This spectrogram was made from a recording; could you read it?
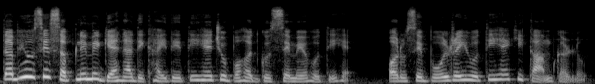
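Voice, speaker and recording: A woman's voice: fairly low pitch, sing-song, normal speed, a little mellow. A woman storyteller reading scripted narration for a moral tale.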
